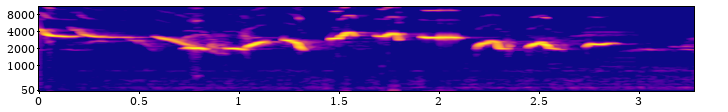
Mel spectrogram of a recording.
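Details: Black-breasted oriental magpie-robin (kacer dada hitam) in full song, used as a lure to provoke emotion and tail-spreading. Rapid series of loud, clear whistled notes that slur up and down, about four per second, with a long descending opening whistle.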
